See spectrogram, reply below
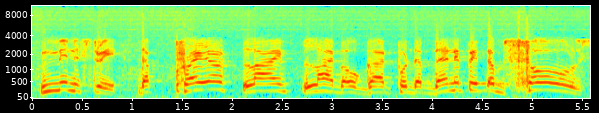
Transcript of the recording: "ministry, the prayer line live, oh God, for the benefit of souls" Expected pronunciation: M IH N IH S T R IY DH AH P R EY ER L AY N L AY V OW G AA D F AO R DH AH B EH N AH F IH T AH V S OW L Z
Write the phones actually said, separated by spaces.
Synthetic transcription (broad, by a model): M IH N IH S T R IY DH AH P R EY ER L AY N L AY B OW G AA D P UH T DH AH B EH N AH F IH T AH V S OW L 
